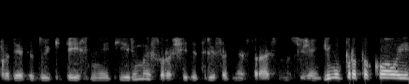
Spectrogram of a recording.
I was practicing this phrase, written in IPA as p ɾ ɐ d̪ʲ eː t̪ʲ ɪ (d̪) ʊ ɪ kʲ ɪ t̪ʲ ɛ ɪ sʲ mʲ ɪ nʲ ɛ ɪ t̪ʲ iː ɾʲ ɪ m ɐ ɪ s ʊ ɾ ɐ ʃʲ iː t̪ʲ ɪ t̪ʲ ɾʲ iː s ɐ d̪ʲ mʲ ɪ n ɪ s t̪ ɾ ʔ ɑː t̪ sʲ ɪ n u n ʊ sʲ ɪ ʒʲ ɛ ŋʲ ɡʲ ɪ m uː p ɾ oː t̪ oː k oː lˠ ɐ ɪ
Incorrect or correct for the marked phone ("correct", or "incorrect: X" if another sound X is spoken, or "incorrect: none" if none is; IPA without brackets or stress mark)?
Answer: correct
